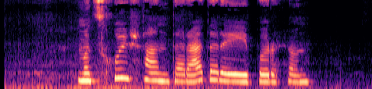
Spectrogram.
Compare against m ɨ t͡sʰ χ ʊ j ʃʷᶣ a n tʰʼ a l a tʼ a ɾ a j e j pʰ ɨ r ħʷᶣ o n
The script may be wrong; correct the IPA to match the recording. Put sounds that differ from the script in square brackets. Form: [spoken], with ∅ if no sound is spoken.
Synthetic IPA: m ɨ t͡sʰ χ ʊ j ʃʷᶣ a n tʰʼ a [ɾ] a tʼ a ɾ a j e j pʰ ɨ r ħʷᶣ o n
